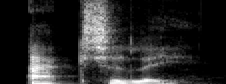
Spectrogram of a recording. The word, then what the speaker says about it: actually: It's ak, sh, li. And the final two syllables are really close together. So it's shli, and altogether, actually.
